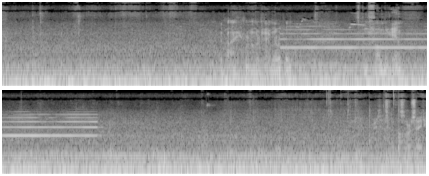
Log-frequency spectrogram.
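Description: Wind buffeting a phone microphone over a low, steady rumble on a moving ferry's open deck. About five seconds in, a steady high tone with several overtones sounds for about five seconds and then stops. Faint voices are heard briefly.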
